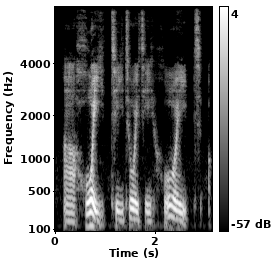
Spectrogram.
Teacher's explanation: the O-I sound combining together is a diphthong. So if you get now hoit, doesn't sound, that still definitely sounds like it's a single syllable.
